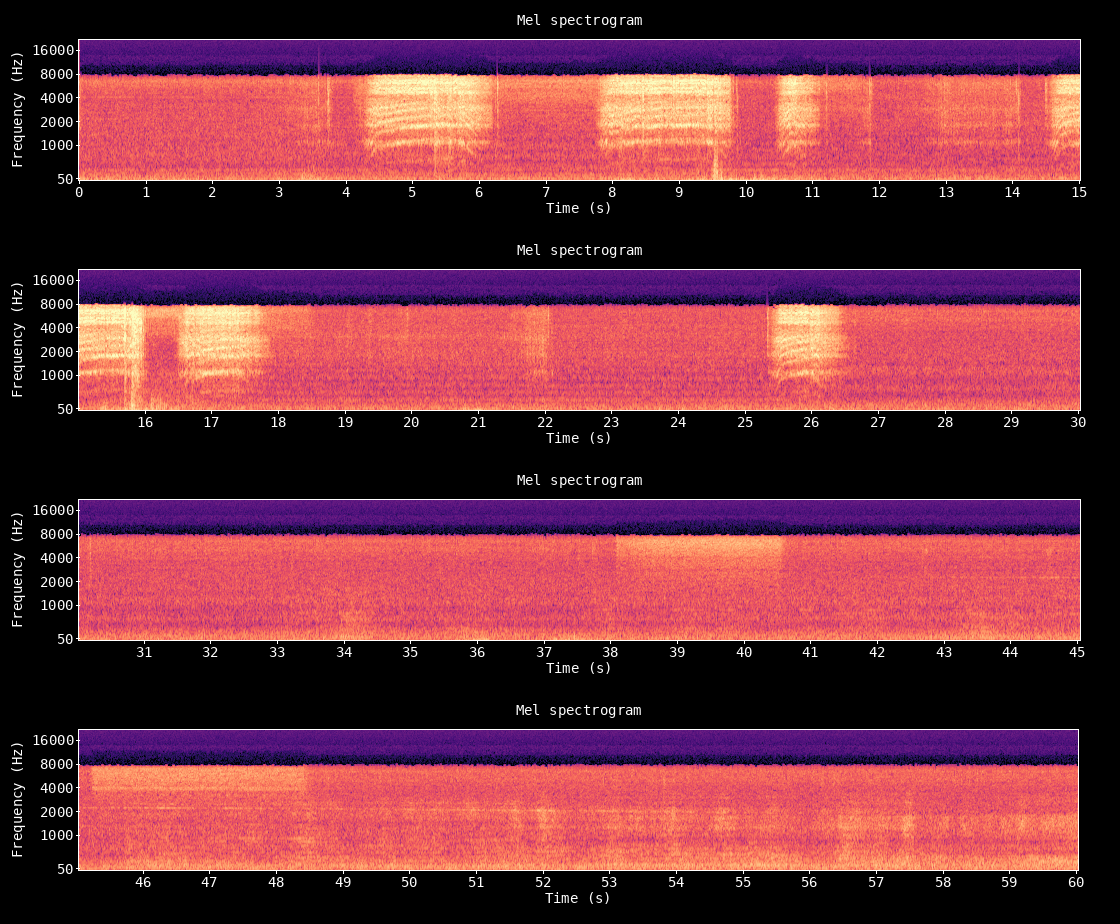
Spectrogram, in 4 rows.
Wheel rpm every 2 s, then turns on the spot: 0, 0, 90, 10, 100, 20, 10, 80, 70, 0, 0, 0, 20, 10, 0, 0, 0, 0, 0, 0, 0, 0, 0, 0, 0, 0, 0, 0, 0, 0.
10-14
